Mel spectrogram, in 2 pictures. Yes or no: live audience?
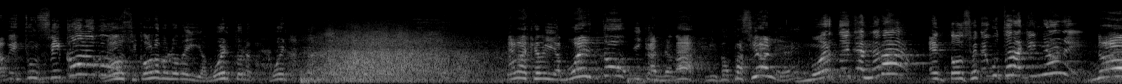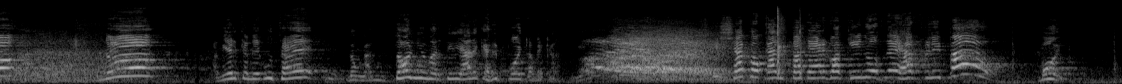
yes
